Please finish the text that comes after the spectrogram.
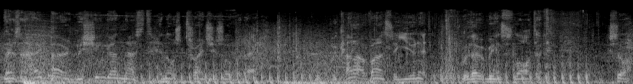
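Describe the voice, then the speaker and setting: A gruff Scottish officer acted by a man commands his troops in a war game. The voice is gravelly and mid-pitched, blunt and barking, under loud music and battle noise. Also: a little fast, lightly acted. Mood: commanding. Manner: barking, blunt military briefing. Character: gruff, commanding, foul-mouthed male army officer rallying troops. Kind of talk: video game cutscene acting.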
